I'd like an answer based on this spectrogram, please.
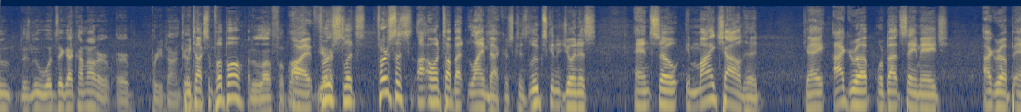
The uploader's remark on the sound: live on Radio Row at Mandalay Bay in Las Vegas ahead of the Super Bowl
